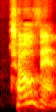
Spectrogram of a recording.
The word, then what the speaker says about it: Chauvin: Chauvin, like chauvinist. Chauvin, yeah. Like chauvinist, literally like right, chauvinist, yeah.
